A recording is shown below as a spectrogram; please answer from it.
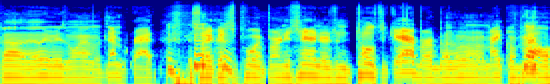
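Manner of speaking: mock muttering under the breath. Retelling answering a poll caller: imitating muttering under breath. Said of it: "kinda muddled under my breath".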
